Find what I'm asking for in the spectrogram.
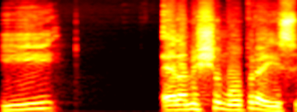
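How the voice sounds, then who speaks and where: In a very clean recording with a silent background, a man speaks. He has a strong northeastern Brazilian accent and lively intonation. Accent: northeastern Brazilian, kept strong. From Brazil, Paraíba (Northeast). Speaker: chef and food historian. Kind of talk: casual chat.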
